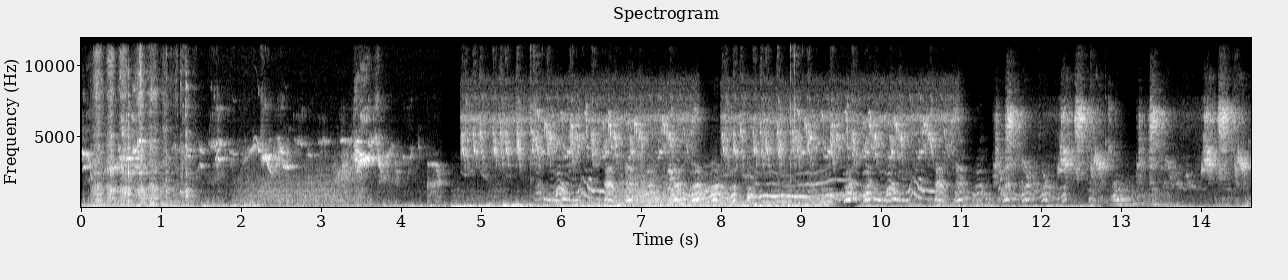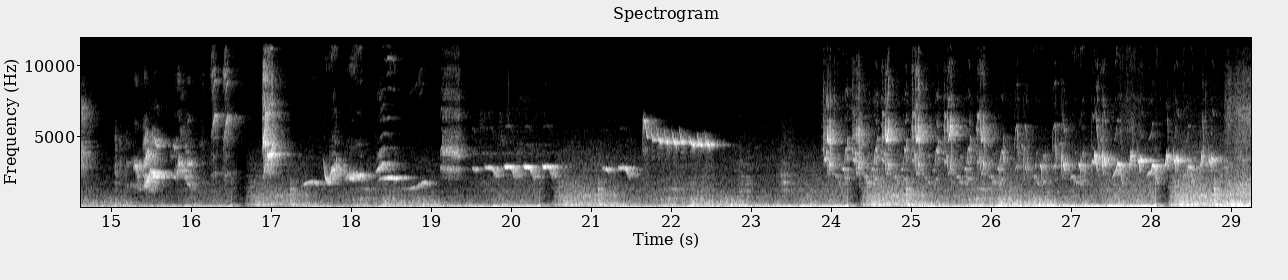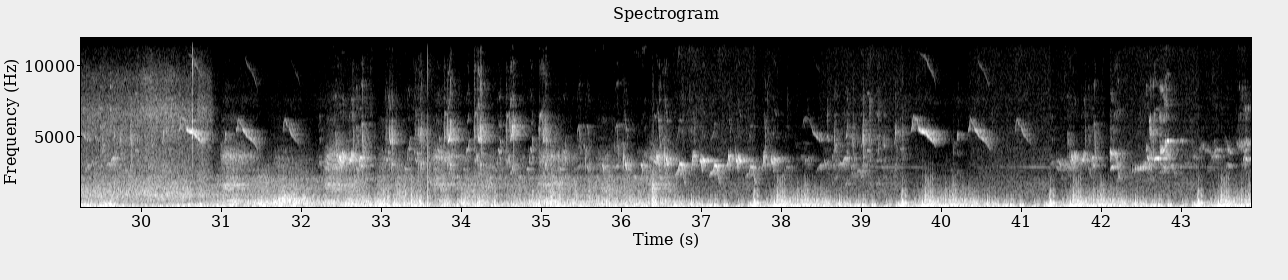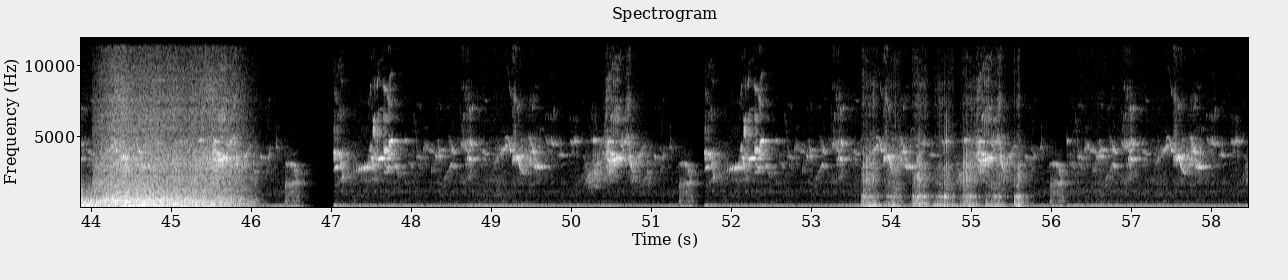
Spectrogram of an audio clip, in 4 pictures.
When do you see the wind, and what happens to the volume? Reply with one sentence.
The wind can be heard from 0.0 to 46.0 s, getting quieter then louder.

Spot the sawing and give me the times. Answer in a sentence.
You can hear the sawing from 0.1 to 1.4 s and from 53.6 to 55.6 s.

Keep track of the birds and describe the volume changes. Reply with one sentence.
The volume of the birds goes down.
